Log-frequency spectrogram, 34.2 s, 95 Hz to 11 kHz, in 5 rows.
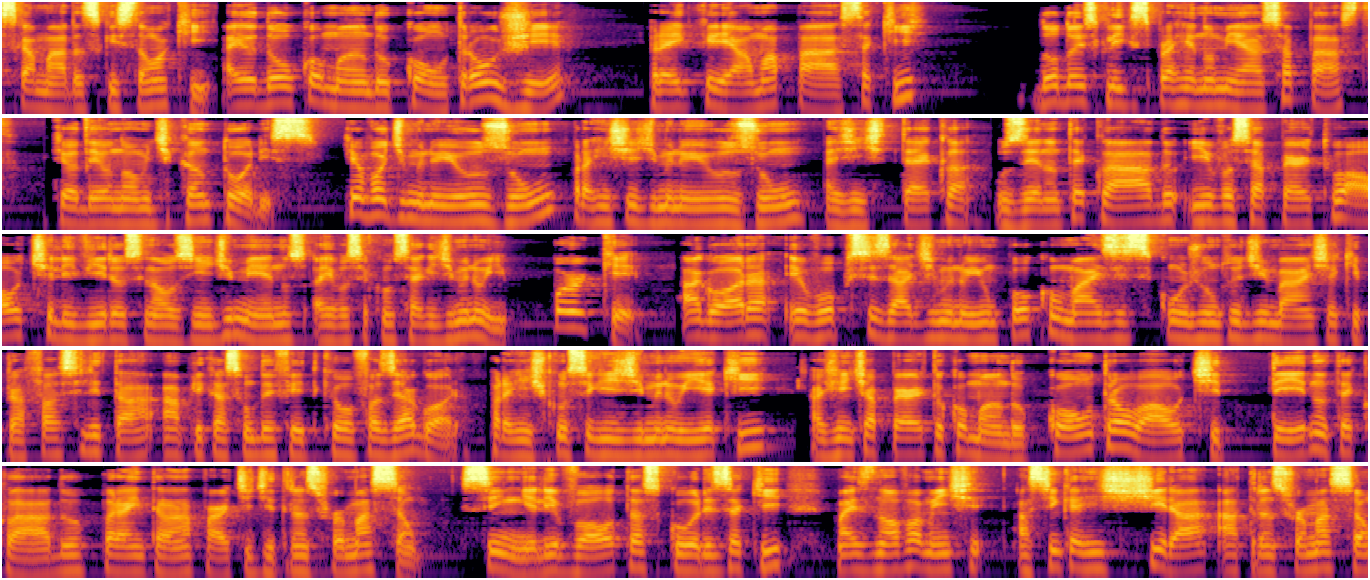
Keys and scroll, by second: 2.5 ctrl+g, 26.7 ctrl+alt+t.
